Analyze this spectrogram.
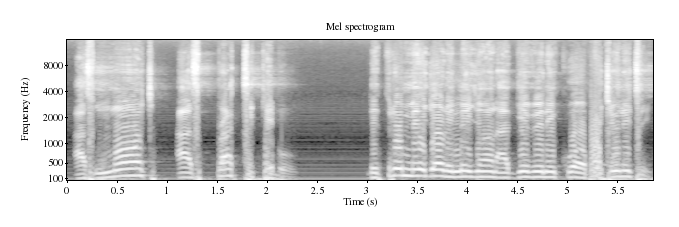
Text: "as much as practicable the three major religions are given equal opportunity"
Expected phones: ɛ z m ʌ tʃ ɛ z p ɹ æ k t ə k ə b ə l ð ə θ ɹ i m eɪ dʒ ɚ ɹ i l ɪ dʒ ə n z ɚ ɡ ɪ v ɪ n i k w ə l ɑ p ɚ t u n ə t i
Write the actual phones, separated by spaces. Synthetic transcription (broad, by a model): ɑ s m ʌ tʃ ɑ s p ɹ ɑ k t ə k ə b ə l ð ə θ ɹ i m eɪ dʒ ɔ ɹ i l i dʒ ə n ɑ ɡ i v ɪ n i k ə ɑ p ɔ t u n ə t i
